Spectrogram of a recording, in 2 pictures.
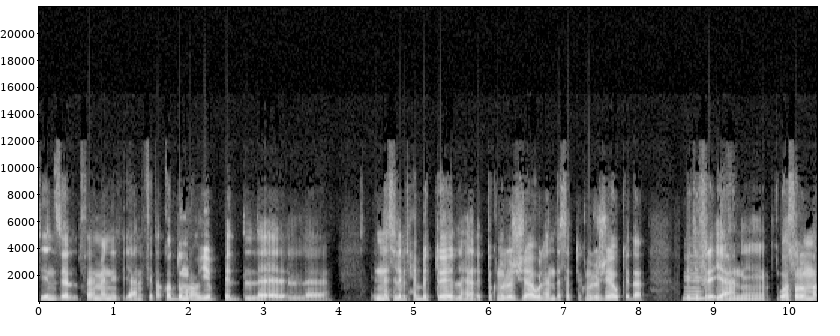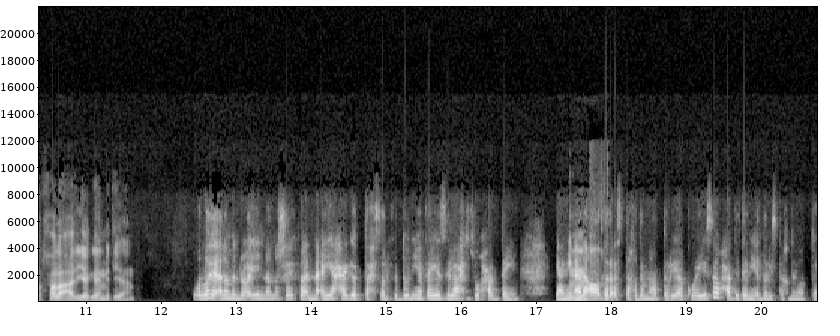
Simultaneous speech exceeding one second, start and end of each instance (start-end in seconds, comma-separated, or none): none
